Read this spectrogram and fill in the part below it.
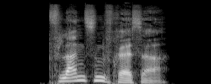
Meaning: herbivore, plant-eater
- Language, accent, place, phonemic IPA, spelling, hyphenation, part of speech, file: German, Germany, Berlin, /ˈpflantsənˌfrɛsər/, Pflanzenfresser, Pflan‧zen‧fres‧ser, noun, De-Pflanzenfresser.ogg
